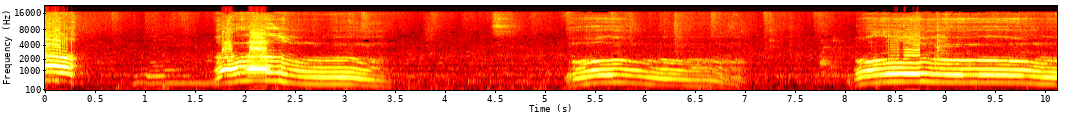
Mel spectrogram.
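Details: Domestic cat giving a series of long, drawn-out meows, each rising then falling in pitch and lasting one to two seconds, four calls in all with short pauses between them.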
